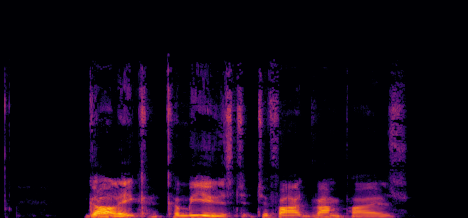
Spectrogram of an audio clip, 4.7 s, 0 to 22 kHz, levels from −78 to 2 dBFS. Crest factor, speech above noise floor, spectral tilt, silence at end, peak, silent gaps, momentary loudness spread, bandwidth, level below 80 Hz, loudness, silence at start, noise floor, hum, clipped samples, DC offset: 18 dB; 62 dB; -5 dB/octave; 0.7 s; -2 dBFS; none; 16 LU; 16 kHz; -62 dBFS; -18 LUFS; 0.85 s; -80 dBFS; none; under 0.1%; under 0.1%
